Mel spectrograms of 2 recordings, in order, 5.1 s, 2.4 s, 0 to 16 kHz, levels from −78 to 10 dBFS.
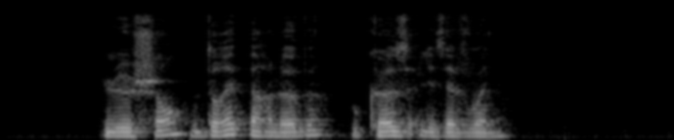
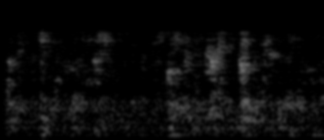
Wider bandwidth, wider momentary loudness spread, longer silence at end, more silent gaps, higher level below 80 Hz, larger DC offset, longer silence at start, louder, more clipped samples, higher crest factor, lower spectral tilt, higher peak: first, 11 kHz vs 7.4 kHz; about the same, 10 LU vs 11 LU; first, 1.25 s vs 0 s; neither; first, -58 dBFS vs under -90 dBFS; neither; first, 0.8 s vs 0.05 s; first, -29 LUFS vs -42 LUFS; neither; second, 18 dB vs 24 dB; first, -7 dB/octave vs 2 dB/octave; first, -12 dBFS vs -22 dBFS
